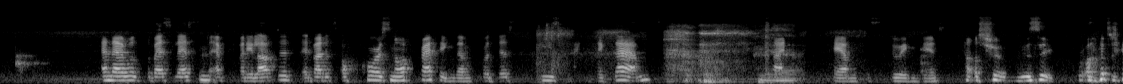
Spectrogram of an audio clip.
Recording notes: skype calls on this channel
